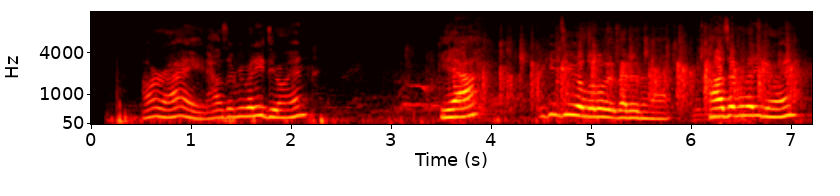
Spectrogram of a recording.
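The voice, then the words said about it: Husky, worn-out voice. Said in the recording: “My voice is very sexy right now.”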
